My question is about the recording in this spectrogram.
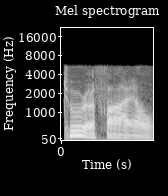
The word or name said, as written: turophile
